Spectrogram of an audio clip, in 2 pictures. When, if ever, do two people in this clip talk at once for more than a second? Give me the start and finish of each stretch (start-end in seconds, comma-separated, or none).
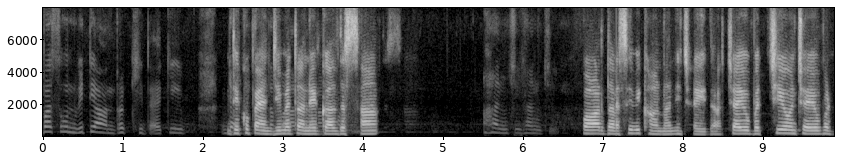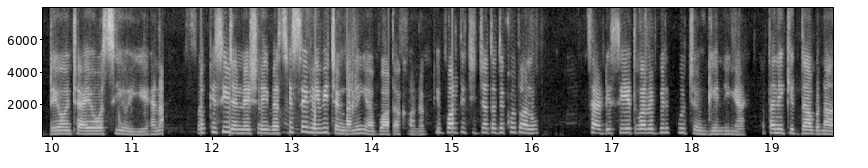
2.4-3.9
